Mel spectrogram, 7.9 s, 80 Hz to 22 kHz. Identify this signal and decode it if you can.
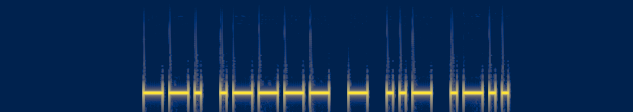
Morse code, heard as a keyed tone, about 15 wpm, 700 Hz. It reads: G1TUL
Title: DXCC-100 Call Signs - 5 Characters - Repeated 3x - 15wpm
